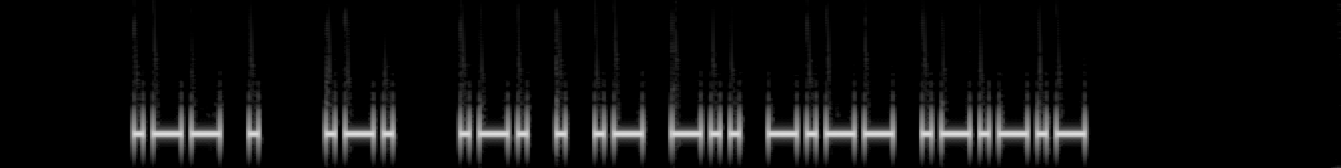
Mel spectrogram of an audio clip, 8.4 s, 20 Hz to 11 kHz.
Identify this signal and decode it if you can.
Morse code, heard as a keyed tone, about 20 wpm, 700 Hz. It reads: WE R READY.
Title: Sentences from Top 400 Words and Abbreviations 20wpm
